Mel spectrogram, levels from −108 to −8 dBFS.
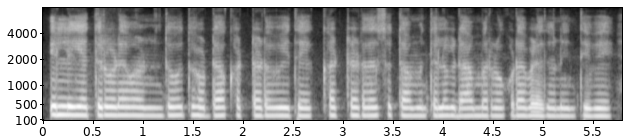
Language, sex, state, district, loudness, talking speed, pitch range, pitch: Kannada, female, Karnataka, Bidar, -17 LUFS, 145 wpm, 200-215 Hz, 205 Hz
